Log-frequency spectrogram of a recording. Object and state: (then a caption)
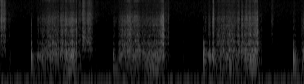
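Chalk drawing on a cardboard box. A hand draws small dots and circles with white chalk on the flat top of a brown kraft cardboard box, using short scratching strokes. Soft, gritty scratching comes in several bursts separated by brief quiet pauses.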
